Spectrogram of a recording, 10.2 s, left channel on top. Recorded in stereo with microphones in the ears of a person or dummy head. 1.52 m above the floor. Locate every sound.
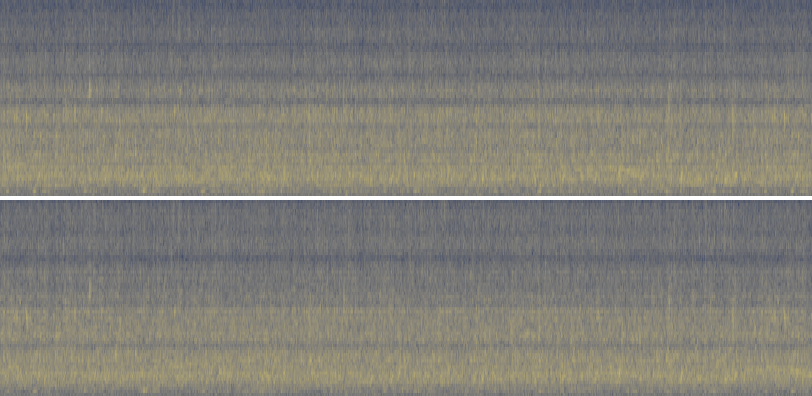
0.0 s running water: 5° left (ahead or behind), 5 m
